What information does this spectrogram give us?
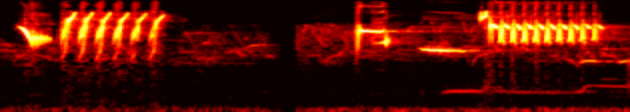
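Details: Eastern towhee song, close and clear: a sharp slurred note runs into a fast trill of about six pulses, then a second phrase of bright notes and a longer rapid trill. A faint low whistle follows.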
